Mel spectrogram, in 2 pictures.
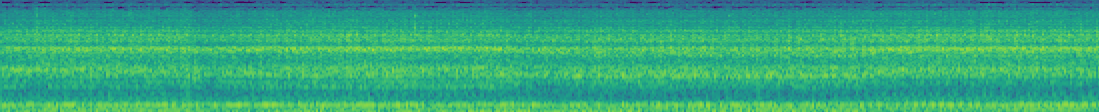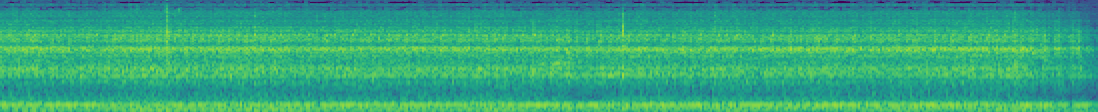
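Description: Small off-road race car's engine idling steadily, heard from inside the cockpit, then switched off right at the end.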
